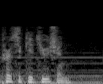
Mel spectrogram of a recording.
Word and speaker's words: persecution: I think you mean persecution. – Yeah. I believe you put the emphasis on the wrong syllable again.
